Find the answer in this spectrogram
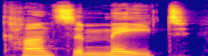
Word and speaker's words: consummate: that next word is the second form of this but it is pronounced consummate it is a verb from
